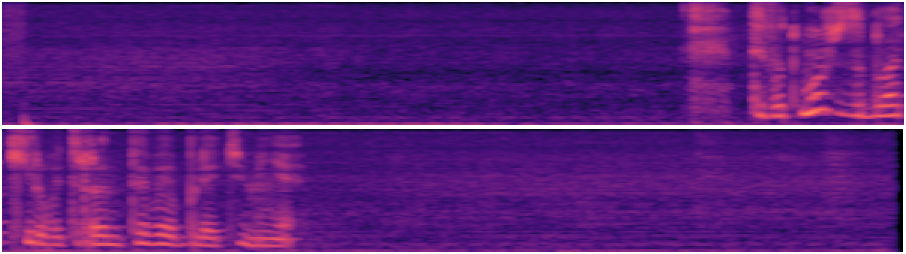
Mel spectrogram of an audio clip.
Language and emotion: Russian, angry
